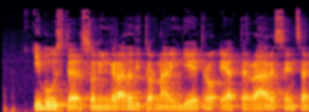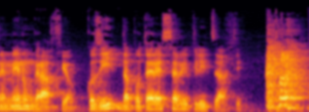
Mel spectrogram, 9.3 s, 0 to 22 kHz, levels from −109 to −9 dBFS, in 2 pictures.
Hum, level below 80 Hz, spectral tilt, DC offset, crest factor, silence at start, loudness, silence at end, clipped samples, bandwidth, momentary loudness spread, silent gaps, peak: none; -50 dBFS; -6.5 dB/octave; under 0.1%; 16 dB; 0.05 s; -18 LUFS; 0 s; under 0.1%; 15.5 kHz; 10 LU; none; -2 dBFS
